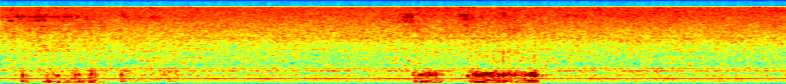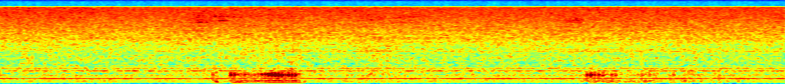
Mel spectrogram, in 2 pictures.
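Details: A female Boston Terrier snores softly in rough, low breaths every three to four seconds while asleep and twitching.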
